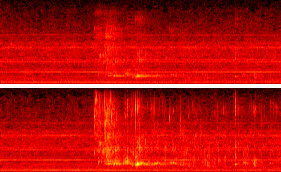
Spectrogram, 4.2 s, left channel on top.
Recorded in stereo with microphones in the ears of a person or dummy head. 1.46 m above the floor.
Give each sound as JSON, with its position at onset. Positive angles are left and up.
{"t": 1.4, "sound": "a splash", "side_deg": -55, "distance_m": 0.6}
